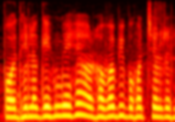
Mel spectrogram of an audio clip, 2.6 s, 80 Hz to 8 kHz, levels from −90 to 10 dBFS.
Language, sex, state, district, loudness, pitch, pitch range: Hindi, female, Chhattisgarh, Raipur, -15 LUFS, 225 Hz, 215-230 Hz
